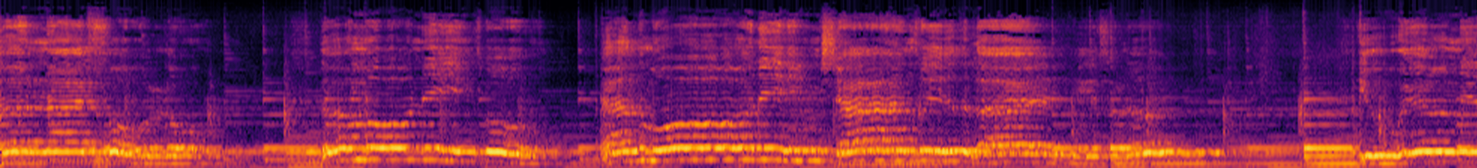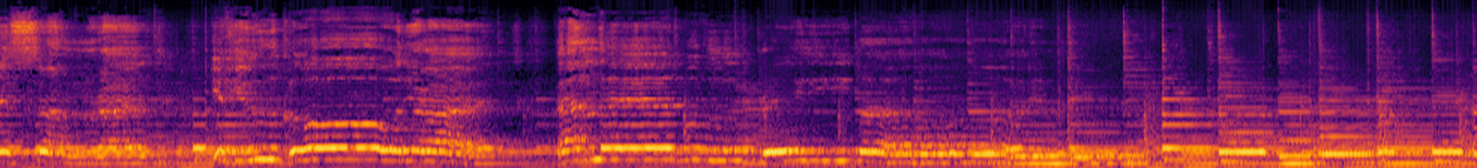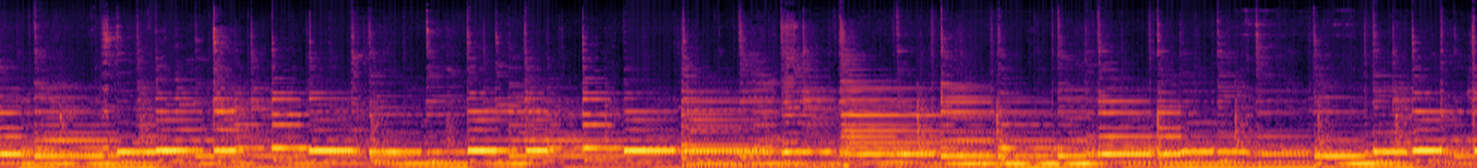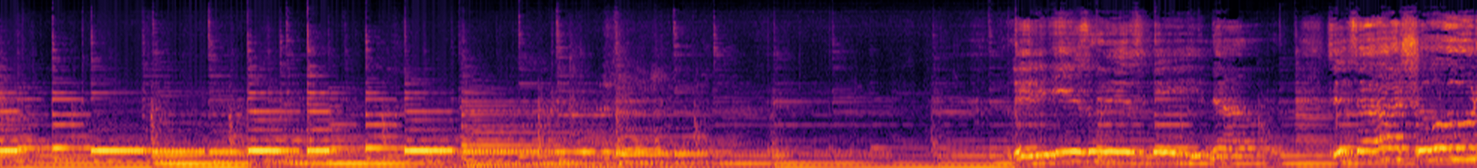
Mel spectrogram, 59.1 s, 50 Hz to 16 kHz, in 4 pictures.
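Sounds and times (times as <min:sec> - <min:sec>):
acoustic bass line: 0:00.0 - 0:59.0
acoustic guitar plucking: 0:00.0 - 0:59.0.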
